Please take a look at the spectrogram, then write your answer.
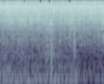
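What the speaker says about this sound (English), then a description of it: "we'll add the chicken pieces one by one" Chicken pieces frying in oil heated over a high flame, a steady close sizzle with a few soft pops and crackles throughout, no talking.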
